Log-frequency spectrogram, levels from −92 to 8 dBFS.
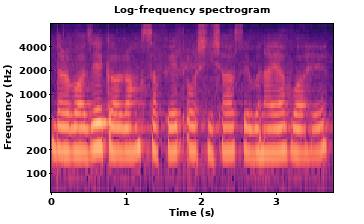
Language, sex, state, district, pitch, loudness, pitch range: Hindi, female, Arunachal Pradesh, Papum Pare, 195 Hz, -16 LUFS, 190-200 Hz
